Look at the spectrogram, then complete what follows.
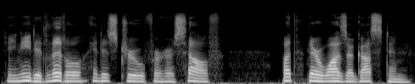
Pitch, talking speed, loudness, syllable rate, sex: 140 Hz, 175 wpm, -17 LUFS, 5.5 syllables/s, male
